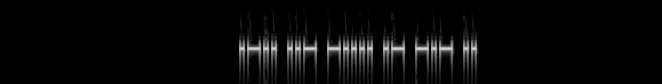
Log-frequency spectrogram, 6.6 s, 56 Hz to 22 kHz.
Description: Morse code, heard as a keyed tone, about 32 wpm, 700 Hz. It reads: LU6AKI
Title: DXCC-100 Call Signs - 6 Characters - Repeated 3x - 30wpm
